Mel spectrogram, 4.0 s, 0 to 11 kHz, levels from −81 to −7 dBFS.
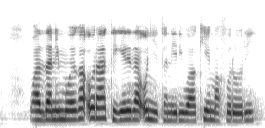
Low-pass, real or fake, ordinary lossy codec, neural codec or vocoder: none; real; none; none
